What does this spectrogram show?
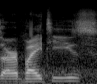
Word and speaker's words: Arbites: Boris, the correct pronunciation is Arbites, Here.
